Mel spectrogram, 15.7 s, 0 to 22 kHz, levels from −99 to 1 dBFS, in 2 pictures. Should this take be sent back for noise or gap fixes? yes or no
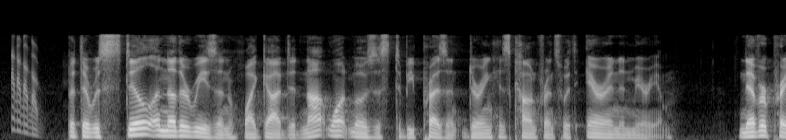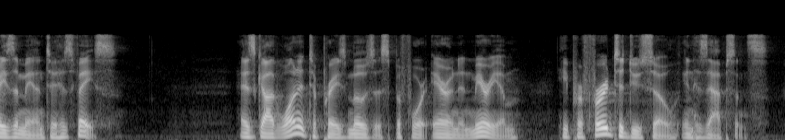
yes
